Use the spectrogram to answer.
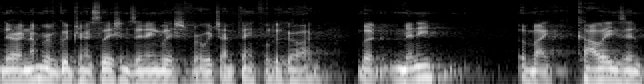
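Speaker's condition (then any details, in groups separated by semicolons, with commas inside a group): Parkinson's disease; mild left hand tremor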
